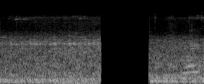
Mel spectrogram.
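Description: Steady traffic noise beside a busy highway, broken about a second in by a half-second gap of complete silence where the recording cuts.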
